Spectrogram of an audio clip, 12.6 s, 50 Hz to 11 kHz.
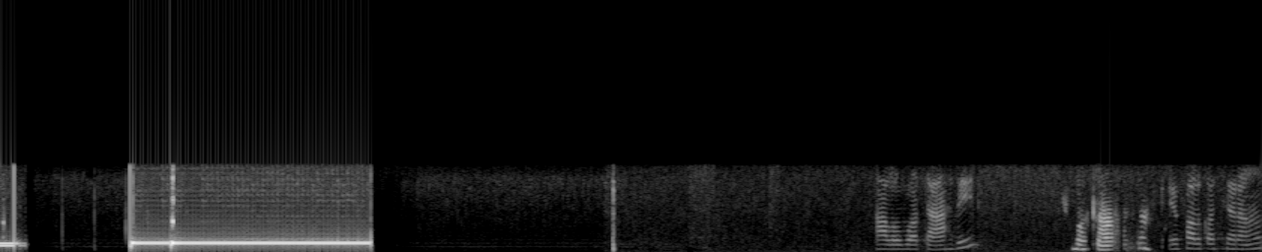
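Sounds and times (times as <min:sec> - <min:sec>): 
telephone line tone during a call transfer: 0:00.0 - 0:00.3, 0:01.3 - 0:03.8
telephone line click: 0:01.3 - 0:03.8
speech: 0:09.0 - 0:10.0, 0:10.7 - 0:12.6.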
